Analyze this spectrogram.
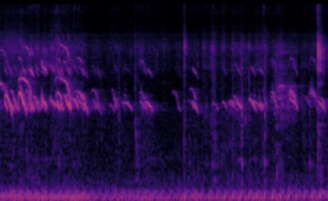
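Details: Chicks chirping loudly: rapid clusters of bright, high, slurred peeps, about three per second, strongest at the start, over a low mechanical hum.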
